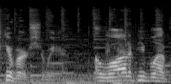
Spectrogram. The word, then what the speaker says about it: Gewürztraminer: It's Gewürztraminer. A lot of people have problems with saying this word. If you take the W and pronounce it like a V, Gewürztraminer.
